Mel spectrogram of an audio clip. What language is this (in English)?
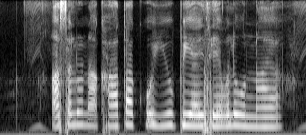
Telugu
